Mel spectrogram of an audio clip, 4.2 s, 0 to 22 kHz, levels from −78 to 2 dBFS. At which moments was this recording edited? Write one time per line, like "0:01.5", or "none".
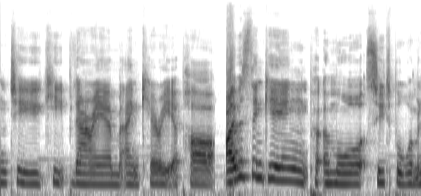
0:02.2
0:03.1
